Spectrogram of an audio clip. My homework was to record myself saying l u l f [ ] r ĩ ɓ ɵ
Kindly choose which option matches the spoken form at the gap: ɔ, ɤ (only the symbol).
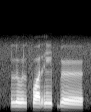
ɔ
